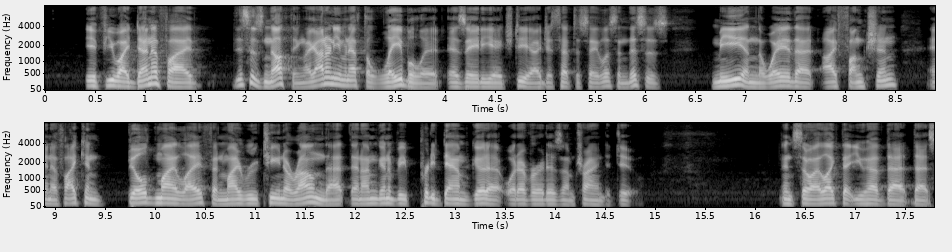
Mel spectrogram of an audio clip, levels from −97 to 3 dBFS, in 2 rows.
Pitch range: 100-120 Hz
